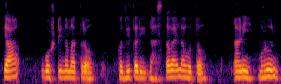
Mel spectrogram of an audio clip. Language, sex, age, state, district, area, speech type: Marathi, female, 45-60, Maharashtra, Pune, urban, spontaneous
